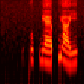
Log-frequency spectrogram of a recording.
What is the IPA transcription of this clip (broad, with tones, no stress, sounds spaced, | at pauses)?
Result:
kʷ ɐ˧ p̚ j ɛː˨˥ p̚ j ɐ˨˧ j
